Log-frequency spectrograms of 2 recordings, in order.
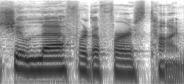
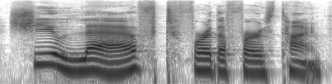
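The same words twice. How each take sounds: First: Said fast with no t after 'laughed'. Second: A t sound is heard after 'laughed'. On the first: "빨리 발음하게 되면 ... 중간에 낀 트 소리를 아예 발음하지 않습니다" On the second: "요 소리 중간에 트로 소리 내주시거나"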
